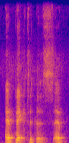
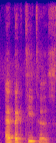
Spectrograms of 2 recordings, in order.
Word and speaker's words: Epictetus: stoic quote one of epic epicticus epictetus there we go that's the right way to say it i believe epictetus said that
